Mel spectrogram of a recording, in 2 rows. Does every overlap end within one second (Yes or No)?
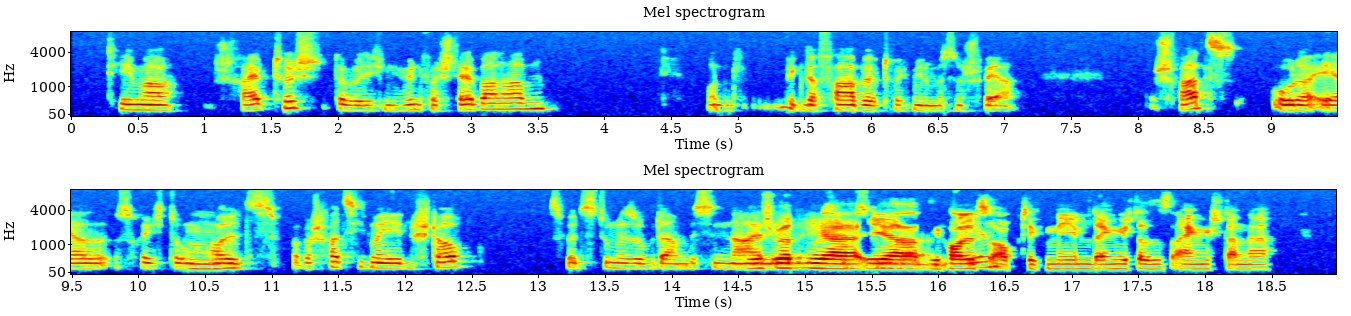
No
